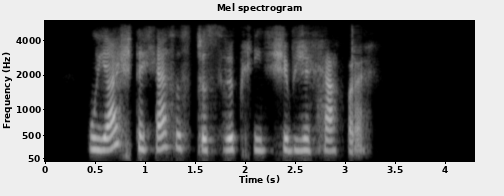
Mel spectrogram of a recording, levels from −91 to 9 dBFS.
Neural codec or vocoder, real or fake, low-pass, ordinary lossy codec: codec, 24 kHz, 3.1 kbps, DualCodec; fake; 5.4 kHz; AAC, 24 kbps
